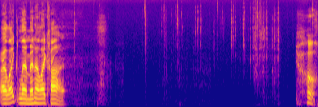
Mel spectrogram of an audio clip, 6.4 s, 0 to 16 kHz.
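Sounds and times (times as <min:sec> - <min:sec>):
speech: 0:00.0 - 0:01.4, 0:06.1 - 0:06.3
plastic package of lemon-flavored hot candy with chewing gum crinkling open: 0:02.8 - 0:05.7.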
